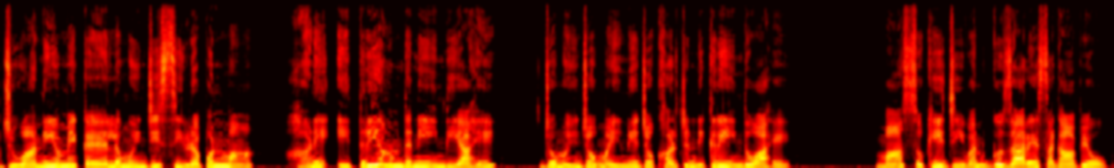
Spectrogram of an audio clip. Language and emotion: Sindhi, happy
